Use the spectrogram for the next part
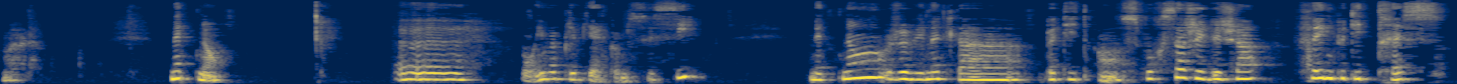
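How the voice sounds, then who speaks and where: A woman narrating a craft tutorial, explaining each step gently with soft asides. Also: fairly high pitch, takes it slowly, vocal fry, pauses often, echoey room. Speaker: craft video host. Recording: dull lo-fi home recording.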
